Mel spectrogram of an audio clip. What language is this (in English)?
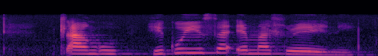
Tsonga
